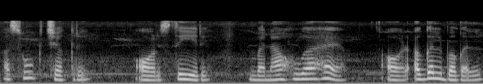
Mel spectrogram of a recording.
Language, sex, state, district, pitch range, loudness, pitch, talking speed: Hindi, female, Bihar, West Champaran, 205-240 Hz, -18 LUFS, 215 Hz, 125 wpm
